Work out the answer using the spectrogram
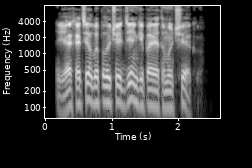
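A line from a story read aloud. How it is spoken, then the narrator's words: Dry. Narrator (Russian): сухо проговорил Геральт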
